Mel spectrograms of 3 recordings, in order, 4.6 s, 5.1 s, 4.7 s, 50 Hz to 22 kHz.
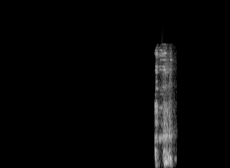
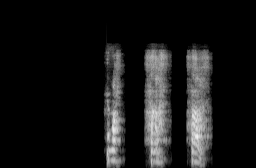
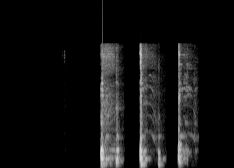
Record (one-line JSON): {"cough_length": "4.6 s", "cough_amplitude": 5305, "cough_signal_mean_std_ratio": 0.2, "exhalation_length": "5.1 s", "exhalation_amplitude": 27786, "exhalation_signal_mean_std_ratio": 0.29, "three_cough_length": "4.7 s", "three_cough_amplitude": 23815, "three_cough_signal_mean_std_ratio": 0.21, "survey_phase": "beta (2021-08-13 to 2022-03-07)", "age": "65+", "gender": "Female", "wearing_mask": "No", "symptom_none": true, "smoker_status": "Ex-smoker", "respiratory_condition_asthma": false, "respiratory_condition_other": false, "recruitment_source": "REACT", "submission_delay": "4 days", "covid_test_result": "Negative", "covid_test_method": "RT-qPCR", "influenza_a_test_result": "Negative", "influenza_b_test_result": "Negative"}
